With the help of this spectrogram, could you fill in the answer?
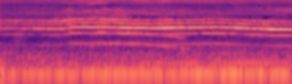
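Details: Two pet cats 'talking' indoors while their food is being prepared: a long, drawn-out harmonic meow that wavers and slowly falls in pitch over about four seconds, over a steady low household hum.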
